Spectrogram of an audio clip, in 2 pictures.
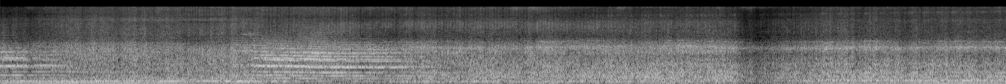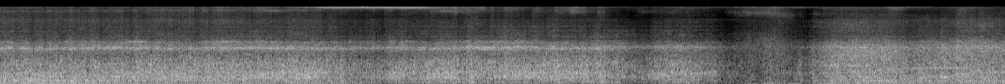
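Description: Diesel locomotive horn sounding at the start and again a couple of seconds in. Then a long passenger train passes close by, its wheels clattering over the rail joints in a steady rumble, with a high steady ring over it for several seconds in the middle.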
